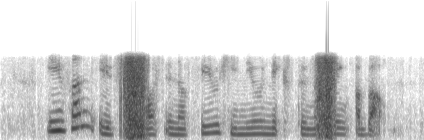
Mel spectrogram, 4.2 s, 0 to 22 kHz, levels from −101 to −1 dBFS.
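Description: From start to finish, the speech carries heavy Opus voice compression. Nothing is heard above 4.3 kHz, so the band is narrowband. The voice sounds muffled, hoarse and slightly robotic. That points to the SILK coder at a very low bitrate, around 6 kbps, with coarse excitation.

From 1.13 to 1.57 s, a wireless microphone noise hit occurs. The radio signal fades as reflections cancel, and receiver noise surges over the voice. It sounds like a short swish of static. A second hit, from 3.07 to 3.44 s, sounds the same.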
